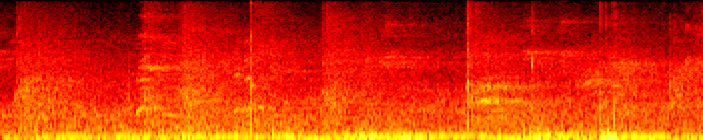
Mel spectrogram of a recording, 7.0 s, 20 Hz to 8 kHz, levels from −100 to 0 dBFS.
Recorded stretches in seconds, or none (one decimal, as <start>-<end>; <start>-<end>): 0.0-2.2; 2.9-4.3; 5.0-6.0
